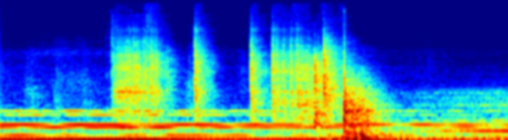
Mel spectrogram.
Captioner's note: door creaks and thuds; tense electronic music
